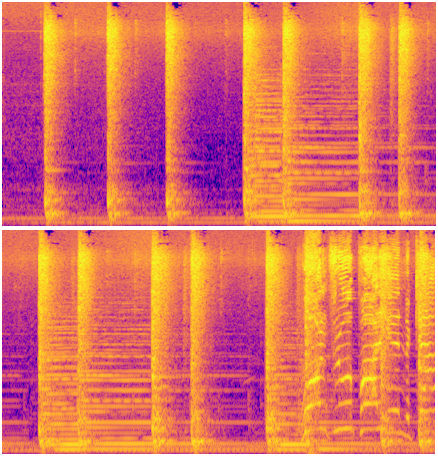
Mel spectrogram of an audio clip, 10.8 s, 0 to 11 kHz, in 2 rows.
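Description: A 1950s rock and roll recording opens with loud, evenly spaced stop-time hits, then the full band kicks in with a driving beat, sustained guitar and piano chords, and a singing voice near the end.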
